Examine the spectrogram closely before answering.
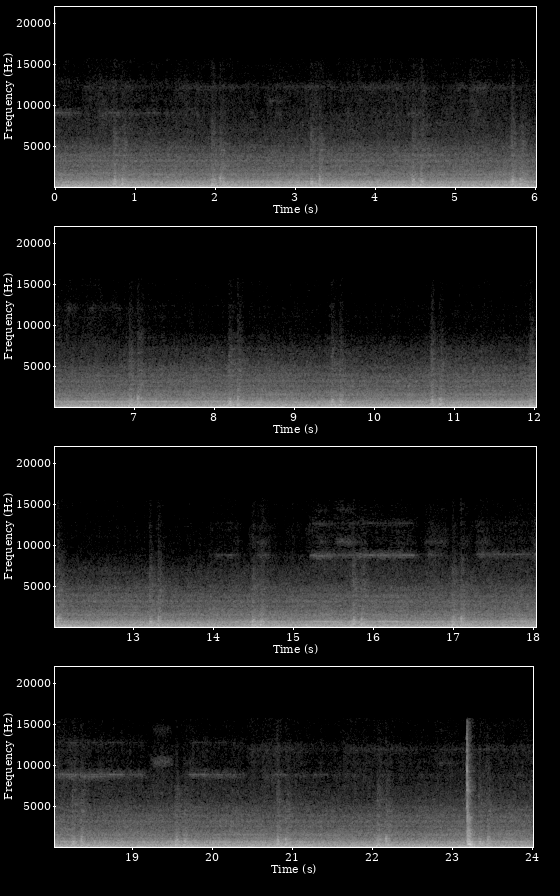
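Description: A train rumbles steadily along the track from inside the cab.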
